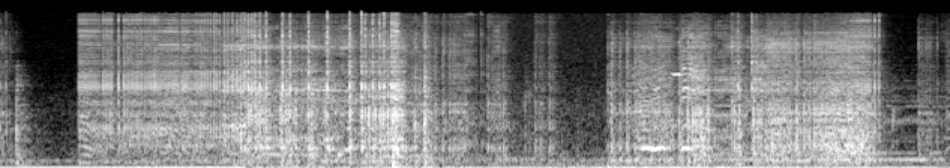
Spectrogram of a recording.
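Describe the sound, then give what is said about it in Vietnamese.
A door creaks as it is pushed open: a rough, grinding creak that starts abruptly and drags on steadily for several seconds, with short breaks and no voices. “Tiếng cánh cửa kèn kẹt được đẩy ra, nghe nó va mị lắm.”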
